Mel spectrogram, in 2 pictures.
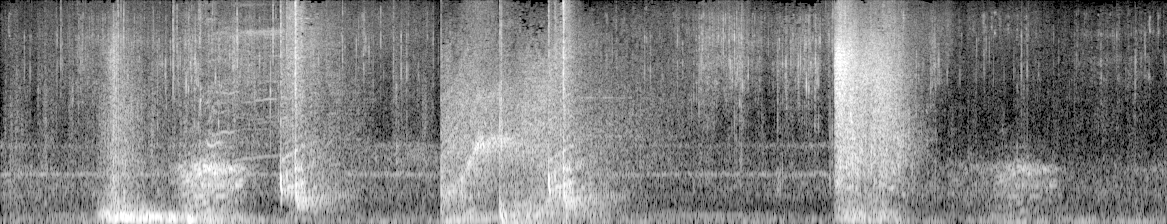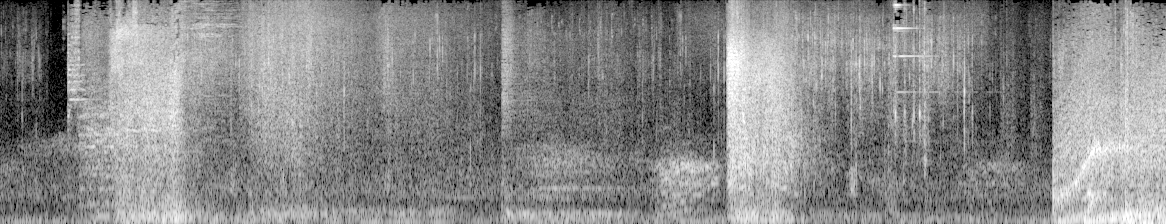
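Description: Spell effects burst and crackle in a game fight.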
